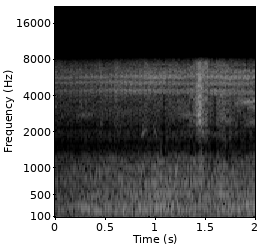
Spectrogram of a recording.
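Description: Insects droning steadily in a high pitch over a low outdoor noise, with one short sharp sound about one and a half seconds in.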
